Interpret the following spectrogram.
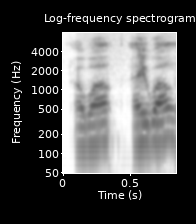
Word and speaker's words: AWAL: AWAL, is that how you say it?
